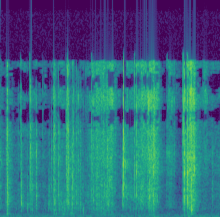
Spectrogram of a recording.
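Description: Individually wrapped witch hazel towelette packets crinkling as they are pulled out of a mesh pouch: a quick run of short crackles, the loudest near the end.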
